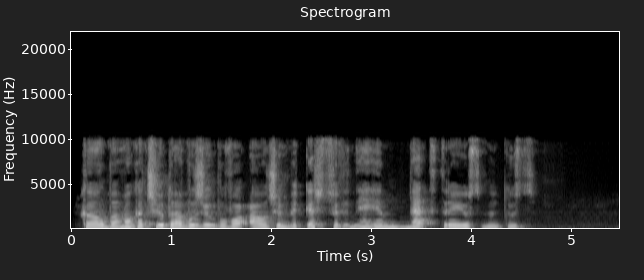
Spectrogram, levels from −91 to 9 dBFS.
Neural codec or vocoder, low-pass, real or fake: autoencoder, 22.05 kHz, a latent of 192 numbers a frame, VITS, trained on one speaker; 9.9 kHz; fake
